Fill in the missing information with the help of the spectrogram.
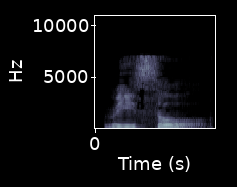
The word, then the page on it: resole: British English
